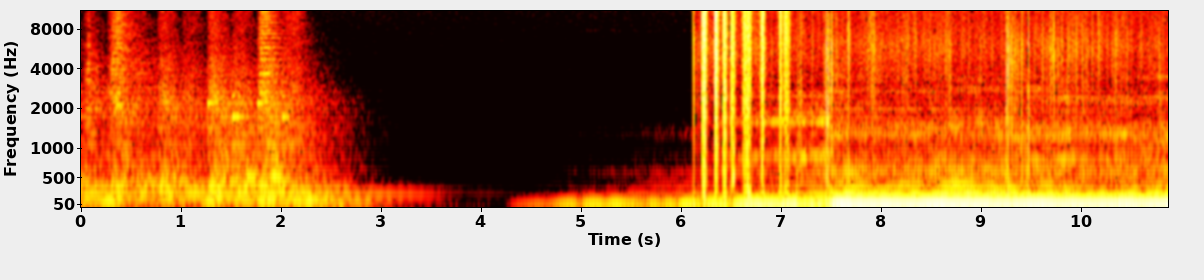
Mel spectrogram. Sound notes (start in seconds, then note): 0.0 instrumental music; 6.1 crackling static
